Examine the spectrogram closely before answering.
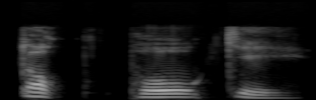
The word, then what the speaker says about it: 떡볶이: 프로un세이션 발음 받침 모음 받침이 뒤로 떡볶기 그런데 넌 bo이스트 넌 bo 뒤에 거블드 된 소리가 됩니다. 그래서이 발음은 떡볶이.이 떡은이 떡은 가래 떡입니다.이 떡은 가래떡입니다.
